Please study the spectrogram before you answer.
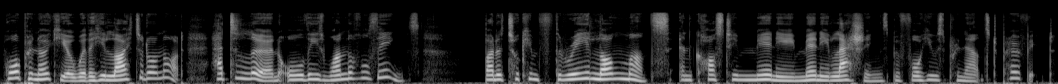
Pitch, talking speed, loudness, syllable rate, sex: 215 Hz, 185 wpm, -19 LUFS, 5.1 syllables/s, female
